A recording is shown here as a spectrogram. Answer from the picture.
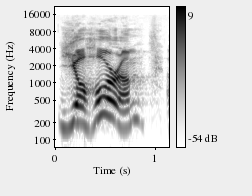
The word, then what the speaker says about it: Jehoram: 2 Chronicles 21, verse 20 says this, Jehoram, okay, in that time, the J would be pronounced as a Y, okay? So say Y.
